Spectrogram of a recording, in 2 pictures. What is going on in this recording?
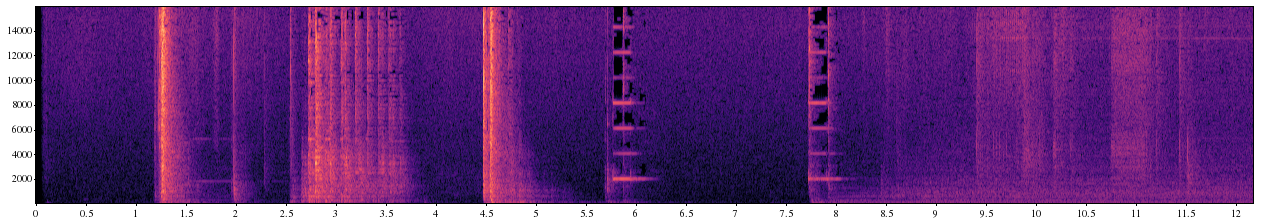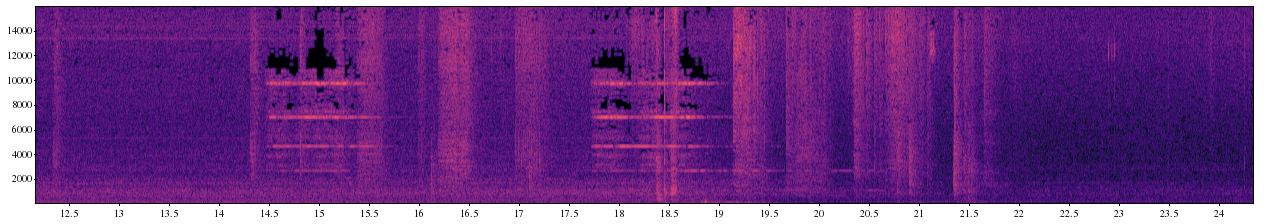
I open-closed the microwave, started it and someone rang the doorbell.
